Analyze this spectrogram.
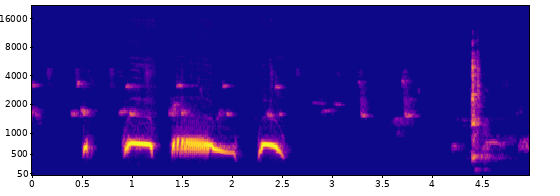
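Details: Spotted dove, thúc gù call delivered in the rolling thổ rền voice. A clipped note, an even coo, a long vibrating descending coo and a curved falling coo, then faint coos and a sharp click.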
